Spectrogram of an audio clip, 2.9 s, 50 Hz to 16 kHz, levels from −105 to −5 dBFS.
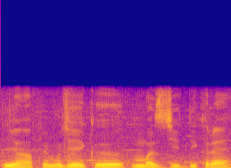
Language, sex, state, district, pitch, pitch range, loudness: Hindi, male, Chhattisgarh, Raipur, 115 Hz, 115-120 Hz, -15 LUFS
